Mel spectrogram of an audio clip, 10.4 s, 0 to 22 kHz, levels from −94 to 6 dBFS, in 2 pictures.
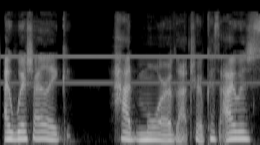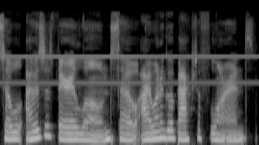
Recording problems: wrong speed, natural pitch; too slow; 0.6 times normal speed
high-pitched whine; noticeable; throughout; 4.5 kHz, 15 dB below the speech

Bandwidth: 15 kHz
